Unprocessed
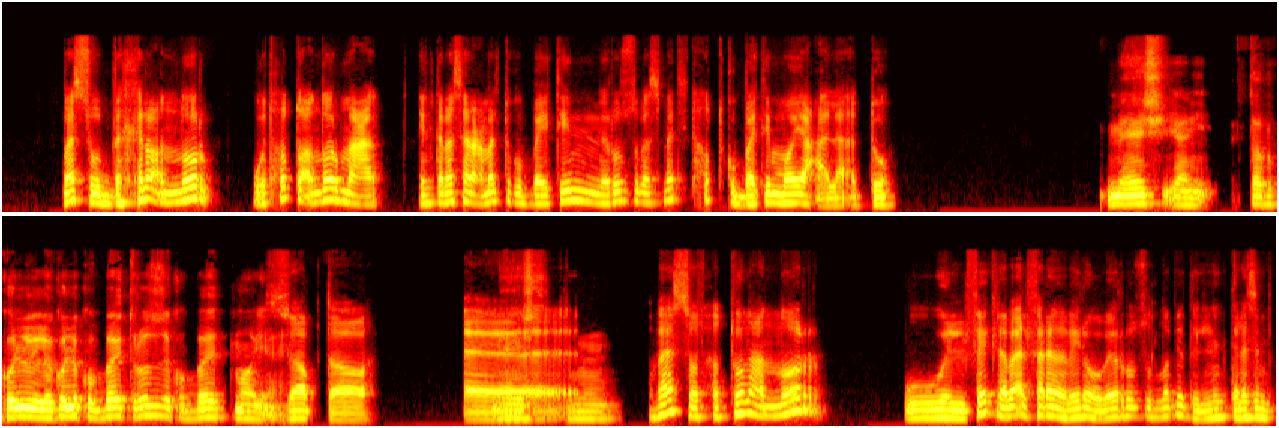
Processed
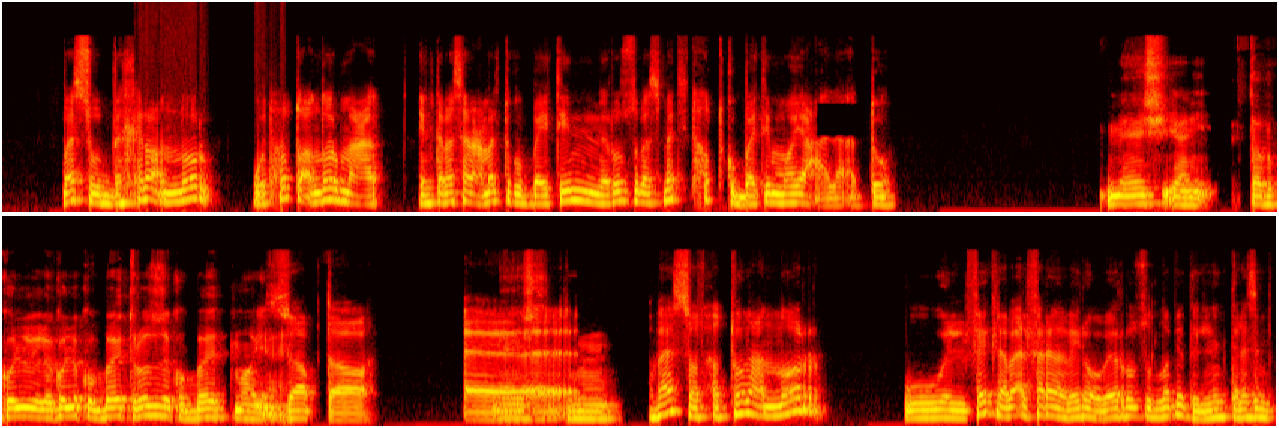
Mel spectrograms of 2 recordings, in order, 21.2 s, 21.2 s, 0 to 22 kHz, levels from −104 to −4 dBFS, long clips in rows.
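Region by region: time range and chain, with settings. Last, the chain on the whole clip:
0:01.10–0:02.37: high-frequency loss of the air 270 metres + downward compressor, threshold −24 dBFS + floating-point word with a short mantissa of 4 bits
0:06.79–0:07.21: downward compressor 10 to 1, threshold −35 dBFS + linear-phase brick-wall band-stop 1,700–3,600 Hz
whole clip: notch filter 510 Hz, Q 12; brickwall limiter −19.5 dBFS; downward compressor, threshold −31 dBFS

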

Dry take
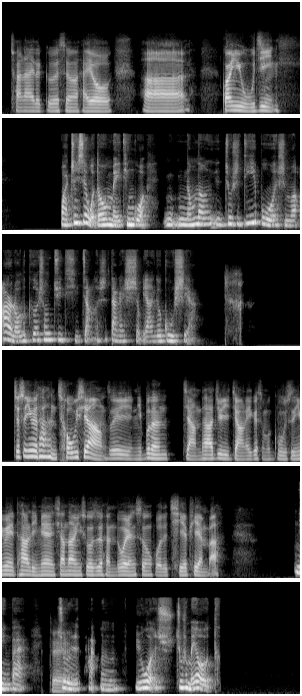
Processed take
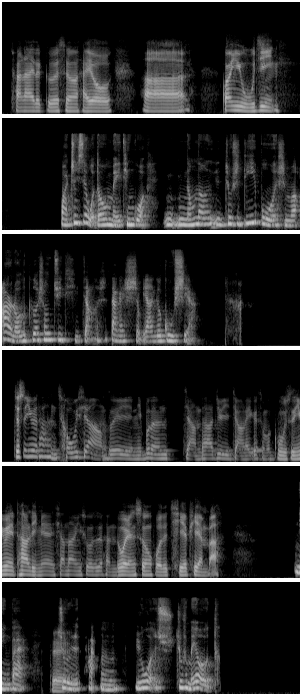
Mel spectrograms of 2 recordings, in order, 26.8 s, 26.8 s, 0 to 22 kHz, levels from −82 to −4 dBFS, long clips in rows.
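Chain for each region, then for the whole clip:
0:13.69–0:17.43: mains-hum notches 60/120/180/240/300/360/420/480 Hz + downward compressor 10 to 1, threshold −26 dBFS
0:18.38–0:19.62: high-pass filter 120 Hz + downward compressor 5 to 1, threshold −28 dBFS
whole clip: low-pass that shuts in the quiet parts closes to 1,000 Hz, open at −13.5 dBFS; high-shelf EQ 4,800 Hz +6 dB; downward compressor, threshold −17 dBFS; level −7.5 dB

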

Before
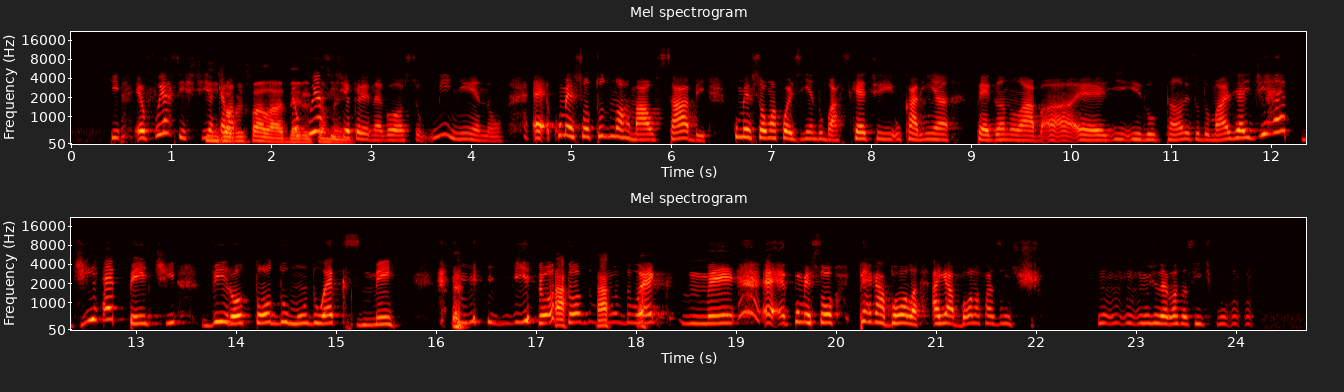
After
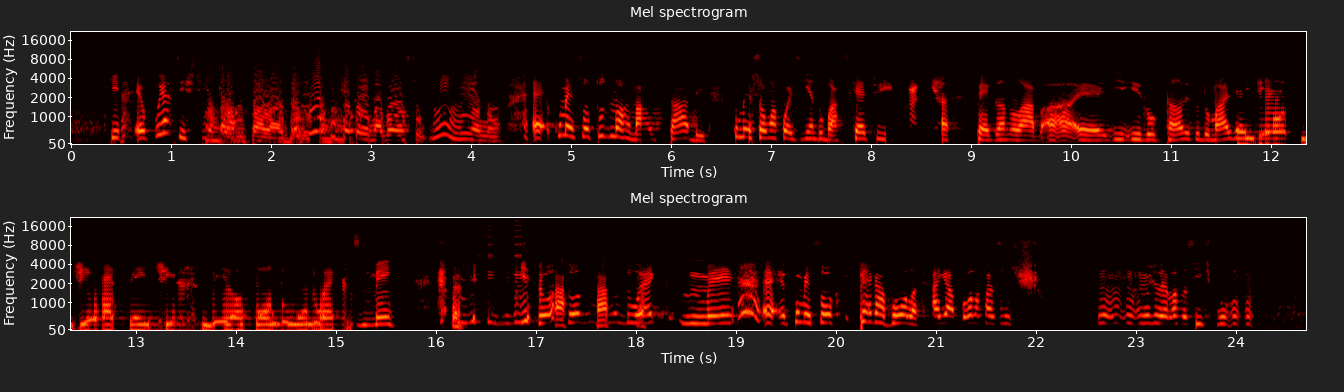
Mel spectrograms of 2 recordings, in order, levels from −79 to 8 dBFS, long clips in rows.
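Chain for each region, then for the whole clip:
0:01.27–0:04.61: tube saturation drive 43 dB, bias 0.55 + upward compression, threshold −53 dBFS + slack as between gear wheels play −58.5 dBFS
0:05.69–0:06.78: low-pass filter 1,300 Hz + downward compressor 16 to 1, threshold −37 dBFS
0:08.14–0:08.71: flat-topped band-pass 2,900 Hz, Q 2.7 + transient designer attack +5 dB, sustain −12 dB
0:11.66–0:15.18: low shelf with overshoot 490 Hz +13 dB, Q 1.5 + compressor whose output falls as the input rises −23 dBFS + one-pitch LPC vocoder at 8 kHz 230 Hz
0:16.41–0:16.85: samples sorted by size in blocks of 16 samples + downward compressor 5 to 1, threshold −40 dBFS
0:20.97–0:23.60: high-pass filter 700 Hz + notch filter 7,100 Hz, Q 7.9
whole clip: reverb reduction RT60 1.4 s; flat-topped bell 840 Hz +11 dB; downward compressor 4 to 1, threshold −32 dBFS

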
